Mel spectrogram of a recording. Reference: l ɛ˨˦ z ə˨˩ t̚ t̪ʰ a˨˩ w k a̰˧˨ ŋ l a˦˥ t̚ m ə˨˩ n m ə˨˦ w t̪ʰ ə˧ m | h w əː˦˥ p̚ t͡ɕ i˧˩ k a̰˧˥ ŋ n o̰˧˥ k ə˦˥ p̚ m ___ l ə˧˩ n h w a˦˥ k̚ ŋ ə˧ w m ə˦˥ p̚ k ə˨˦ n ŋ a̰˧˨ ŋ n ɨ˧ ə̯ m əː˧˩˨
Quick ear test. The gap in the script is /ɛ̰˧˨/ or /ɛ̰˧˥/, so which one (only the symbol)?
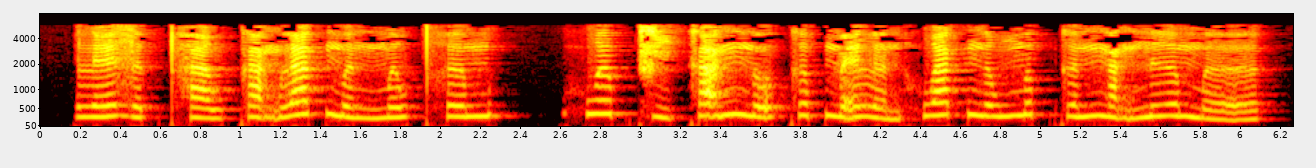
ɛ̰˧˥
